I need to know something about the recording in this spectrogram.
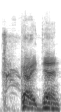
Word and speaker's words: Gaiden: because you were like gaiden it is guidance guy and jesus i think that sounds so pretentious guy den is like the uh it means like side story in in in japan right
